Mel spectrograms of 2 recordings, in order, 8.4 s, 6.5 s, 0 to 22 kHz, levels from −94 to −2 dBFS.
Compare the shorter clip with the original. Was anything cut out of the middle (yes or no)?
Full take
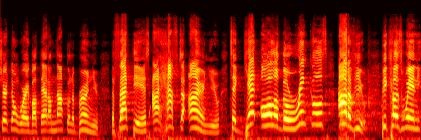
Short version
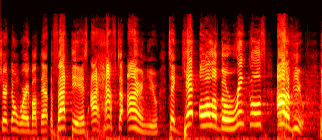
yes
